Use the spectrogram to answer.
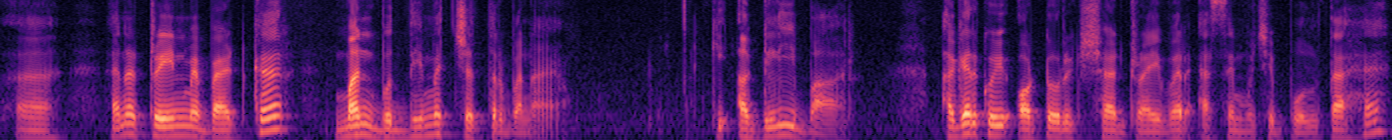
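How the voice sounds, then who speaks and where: A male spiritual speaker tells a teaching story, his voice swinging widely up and down. He acts out the lines of the people in it and slips English words into his talk. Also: mid-range voice. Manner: acts out dialogue in lively voices; mixes English words into Hindi. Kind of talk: storytelling sermon.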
